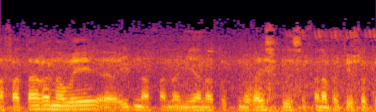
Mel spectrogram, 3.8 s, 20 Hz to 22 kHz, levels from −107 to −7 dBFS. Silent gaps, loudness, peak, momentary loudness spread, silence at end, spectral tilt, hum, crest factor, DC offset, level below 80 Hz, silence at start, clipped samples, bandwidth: none; -19 LUFS; -4 dBFS; 8 LU; 0 s; -6.5 dB/octave; none; 14 dB; under 0.1%; -42 dBFS; 0 s; under 0.1%; 10 kHz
